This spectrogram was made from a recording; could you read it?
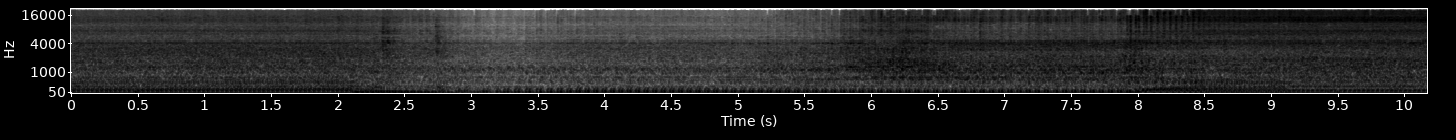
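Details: Ariens Apex mower with Kohler 7000 series twin, 238–239 hours, oil checked, owner reportedly changed spark plugs and fuel filter: uneven lopsided chugging dipping and recovering; one cylinder not firing.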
